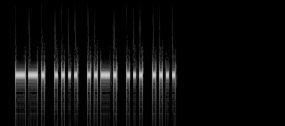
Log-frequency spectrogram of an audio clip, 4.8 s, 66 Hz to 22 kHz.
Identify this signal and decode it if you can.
Morse code, heard as a keyed tone, about 22 wpm, 700 Hz. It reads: GHFSH
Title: Code Groups - 5 Letters - 22wpm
